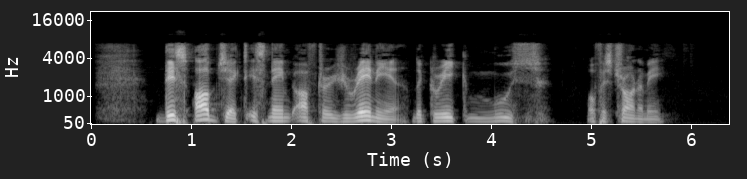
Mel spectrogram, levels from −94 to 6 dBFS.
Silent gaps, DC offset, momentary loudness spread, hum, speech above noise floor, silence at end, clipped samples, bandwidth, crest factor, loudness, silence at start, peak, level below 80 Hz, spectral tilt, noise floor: none; under 0.1%; 20 LU; none; 58 dB; 0.7 s; under 0.1%; 7.2 kHz; 22 dB; -21 LUFS; 0.25 s; 0 dBFS; -52 dBFS; -5 dB/octave; -79 dBFS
